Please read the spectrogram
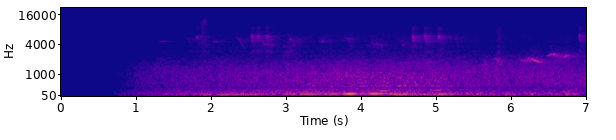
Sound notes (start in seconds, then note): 0.3 birds chirping in distance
